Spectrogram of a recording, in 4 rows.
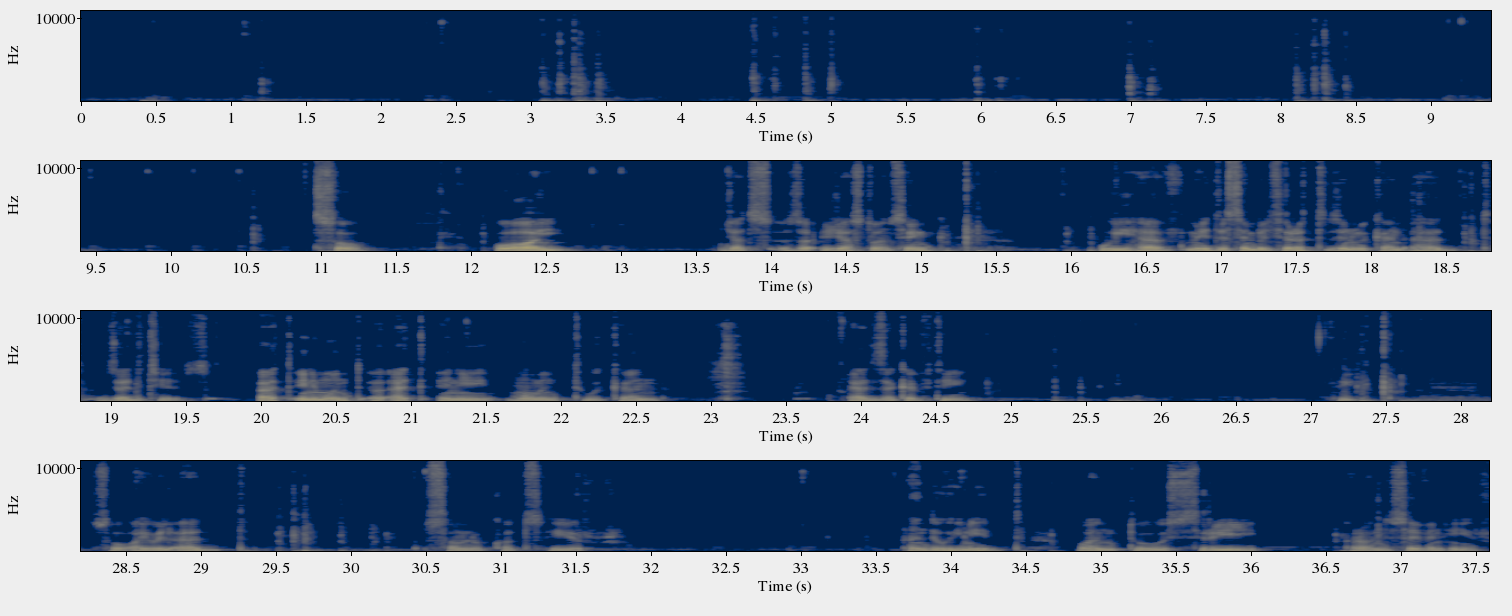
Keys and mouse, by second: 0.5 alt+middle click, 3.1 e, 4.8 g, 7.0 KP_7, 8.1 g, 9.4 alt+middle click, 10.2 alt+middle click, 11.1 alt+middle click, 12.8 click, 13.6 click, 13.8 click, 14.6 f, 15.2 Tab, 15.5-16.0 alt+middle drag, 16.1 Tab, 16.5 alt+middle click, 17.4 middle click, 18.4 alt+shift+middle click, 18.8 alt+middle click, 21.3-24.8 drag, 25.3 Tab, 25.8-27.2 alt+middle drag, 27.4 Tab, 27.8 alt+middle click, 29.9 ctrl+r, 34.0 click, 34.5 1, 36.8 ctrl+r.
